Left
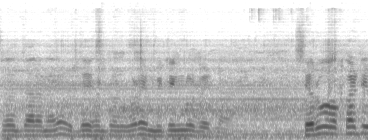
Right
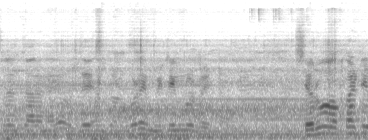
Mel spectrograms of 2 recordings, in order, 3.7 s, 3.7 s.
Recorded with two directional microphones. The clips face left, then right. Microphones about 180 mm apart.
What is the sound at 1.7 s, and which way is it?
Speech, 25° left (ahead or behind).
